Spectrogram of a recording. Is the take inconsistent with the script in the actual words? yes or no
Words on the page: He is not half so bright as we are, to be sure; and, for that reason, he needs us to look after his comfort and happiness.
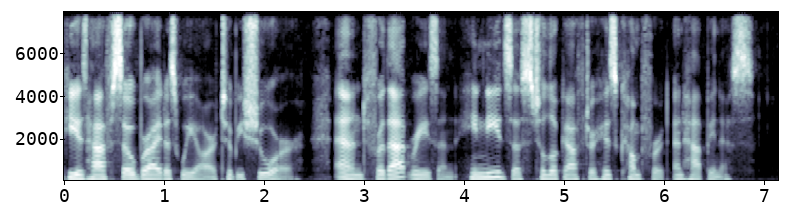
yes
